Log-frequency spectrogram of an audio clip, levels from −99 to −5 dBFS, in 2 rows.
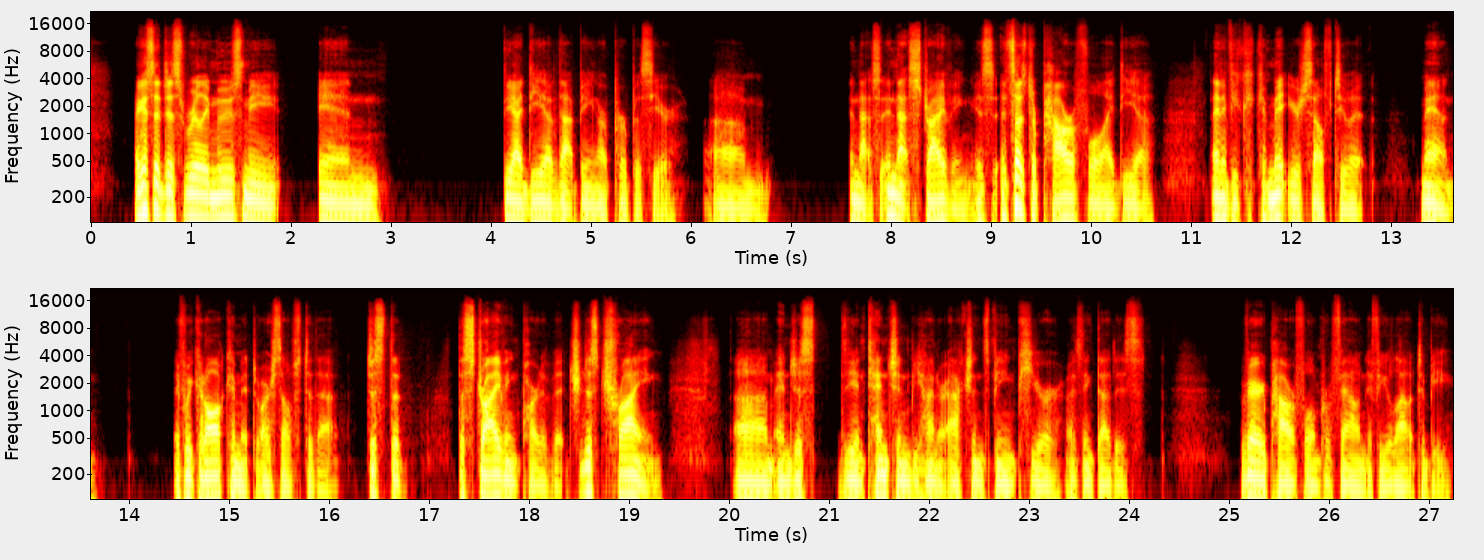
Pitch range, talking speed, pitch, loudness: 75-95 Hz, 170 wpm, 85 Hz, -19 LUFS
